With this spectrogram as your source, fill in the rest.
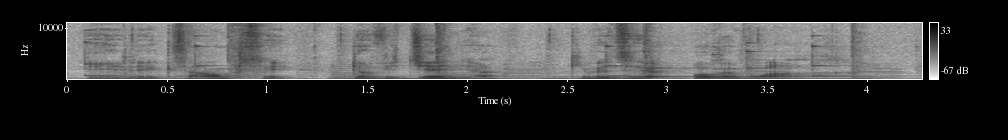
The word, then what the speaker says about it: doviđenja: Le D avec la petite barre se prononce comme un DJ, comme dans djellaba ou un jeans. Et l'exemple, c'est doviđenja, qui veut dire au revoir.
